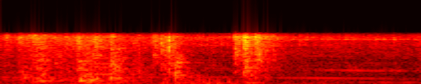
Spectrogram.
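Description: Brunswick GS-X pinsetter running, its transport band and rollers turning: uneven mechanical noise with irregular clatter, and a faint steady hum coming in about halfway through.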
